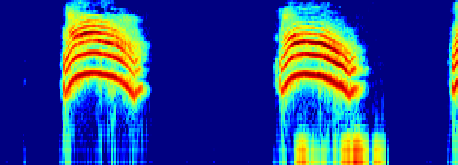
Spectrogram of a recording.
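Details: Kitten calling for its mother: two clear, high arched meows, each about half a second long and rich in harmonics, rising then falling, separated by a long silence in a quiet setting.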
